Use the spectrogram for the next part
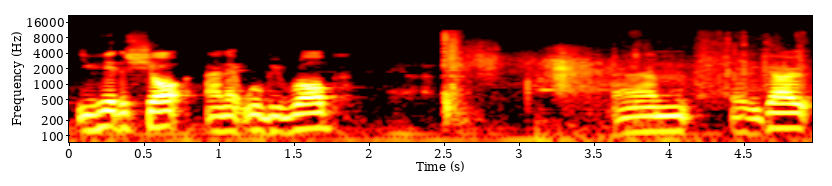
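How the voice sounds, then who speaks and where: A man with a mid-range, slightly mellow voice narrates his own amateur hunting footage, speaking slowly with fairly even intonation. His voice-over is casual, plain, and matter-of-fact, like a conversation. The recording is rough, with background music playing behind him.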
